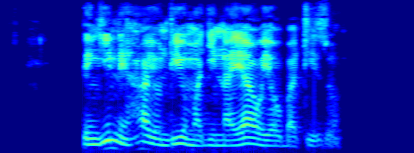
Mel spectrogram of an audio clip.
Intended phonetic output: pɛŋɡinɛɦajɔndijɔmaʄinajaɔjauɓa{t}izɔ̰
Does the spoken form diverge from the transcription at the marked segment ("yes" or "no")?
no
